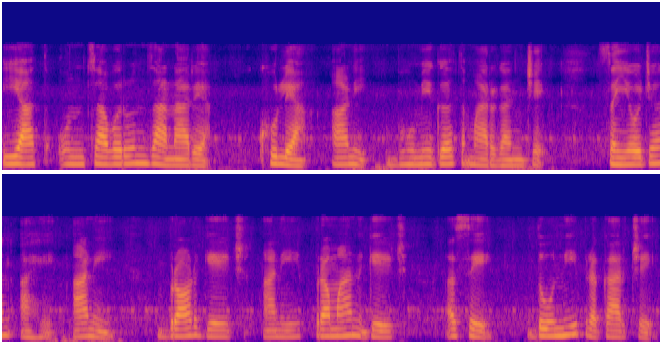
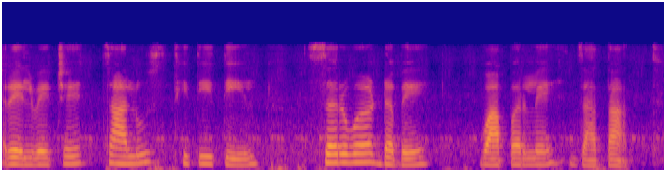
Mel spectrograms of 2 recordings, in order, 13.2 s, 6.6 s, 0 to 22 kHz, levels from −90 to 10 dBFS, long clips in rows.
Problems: constant background noise, background conversations at intervals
